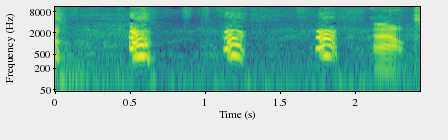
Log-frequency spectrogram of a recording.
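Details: Four abrupt barks evenly spaced roughly every 0.6 seconds, the last slightly drawn out and rougher, from a dog among a German shepherd, Presa Canario, mother and puppies.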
